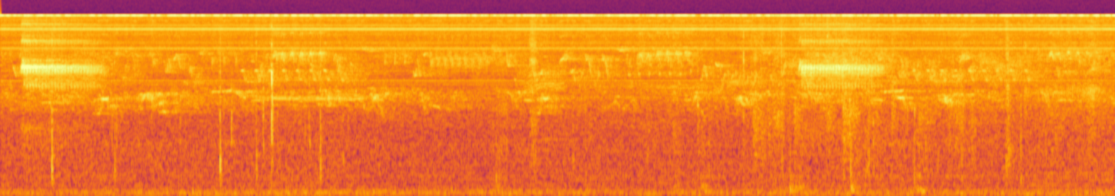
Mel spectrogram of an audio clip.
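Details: Rufous-sided towhee on Vancouver Island giving a short, high, buzzy note twice, once near the start and again at about eight seconds, over a busy background of other birds chirping and trilling.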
